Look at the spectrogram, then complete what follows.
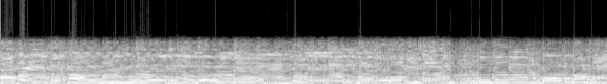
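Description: Amplified bağlama (long-necked Turkish saz) playing a folk melody, with a steady run of notes and no pauses.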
